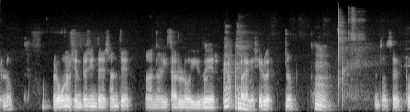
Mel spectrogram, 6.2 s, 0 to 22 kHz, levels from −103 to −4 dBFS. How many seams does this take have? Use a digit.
1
